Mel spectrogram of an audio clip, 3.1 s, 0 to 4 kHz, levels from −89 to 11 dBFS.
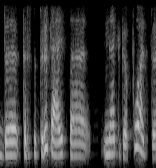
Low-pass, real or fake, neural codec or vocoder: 3.6 kHz; real; none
